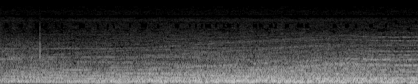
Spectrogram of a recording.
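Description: Logo-reveal sound effect under music: a loud whooshing, rumbling swell with many gliding tones. Near the end it settles into a steady held chord.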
